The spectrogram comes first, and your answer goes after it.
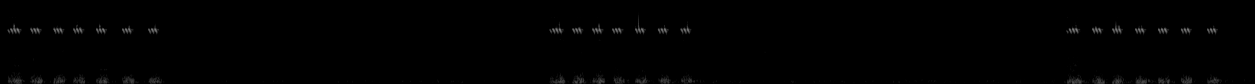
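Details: Cricket recorded directly, chirping in three bursts of six to seven rapid high pulses, separated by pauses of roughly four seconds of near silence with faint low rumble.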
